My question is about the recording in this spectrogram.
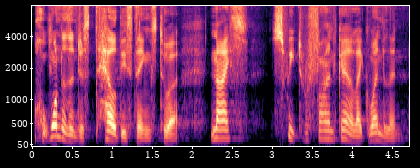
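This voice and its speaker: Guy acting as a bored proper gentleman, dry and tired of everything, voice rises and falls a lot. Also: fairly high pitch, sing-song, normal speed. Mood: weary. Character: weary, proper young gentleman. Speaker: stage actor in a school play. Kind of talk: stage comedy acting.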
